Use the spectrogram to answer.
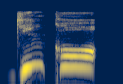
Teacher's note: There's a long O vowel at the end, so be careful.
